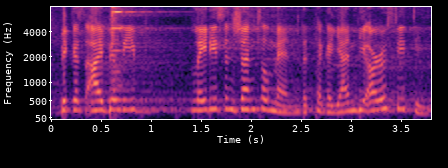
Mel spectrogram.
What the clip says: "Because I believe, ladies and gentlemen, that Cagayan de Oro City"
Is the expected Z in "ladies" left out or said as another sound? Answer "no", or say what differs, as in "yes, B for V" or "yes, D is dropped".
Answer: yes, S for Z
